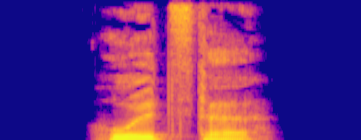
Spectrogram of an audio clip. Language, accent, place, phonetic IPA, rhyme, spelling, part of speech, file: German, Germany, Berlin, [ˈhoːlstə], -oːlstə, hohlste, adjective, De-hohlste.ogg
- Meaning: inflection of hohl: 1. strong/mixed nominative/accusative feminine singular superlative degree 2. strong nominative/accusative plural superlative degree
